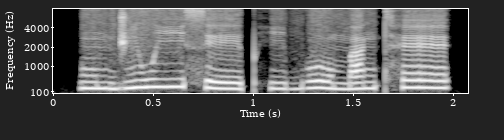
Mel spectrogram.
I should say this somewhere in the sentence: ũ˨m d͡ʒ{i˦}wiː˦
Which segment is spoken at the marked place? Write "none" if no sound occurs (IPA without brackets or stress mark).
ĩ˦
